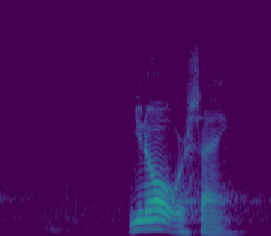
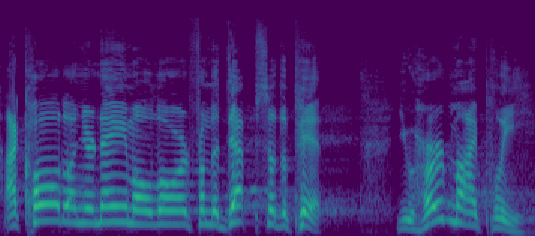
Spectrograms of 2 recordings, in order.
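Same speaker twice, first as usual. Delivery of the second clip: loud, raised cry to God; impassioned scripture reading; 11 semitones higher, 9 dB louder than usual. Acted. Preacher reading Jeremiah's plea from the pit, impassioned cry. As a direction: proclaim the plea high and loud.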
